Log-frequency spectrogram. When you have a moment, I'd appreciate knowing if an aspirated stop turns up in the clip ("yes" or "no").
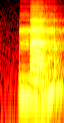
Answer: no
